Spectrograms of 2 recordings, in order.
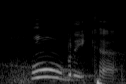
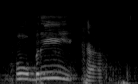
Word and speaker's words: rubrica: A maioria pronuncia rúbrica. Só que a palavra é rubrica.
